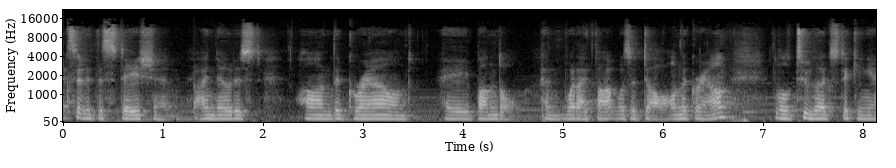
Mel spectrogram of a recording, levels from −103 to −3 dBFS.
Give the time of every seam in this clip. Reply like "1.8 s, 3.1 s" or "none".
1.2 s, 4.7 s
